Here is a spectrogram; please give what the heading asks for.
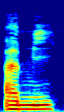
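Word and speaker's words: amis: So singular form amii plural form you add this s but it's amii as well.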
